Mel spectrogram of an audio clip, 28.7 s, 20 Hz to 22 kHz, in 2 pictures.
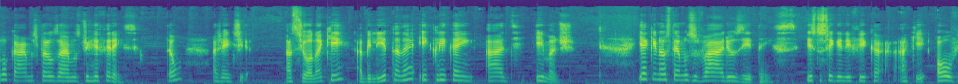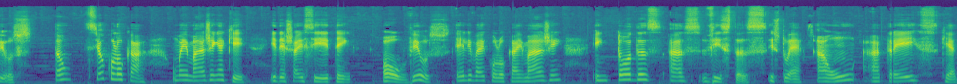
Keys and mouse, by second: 3.5-5.4 drag, 5.4 middle click, 6.1-7.9 drag, 7.9-10.3 middle drag.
